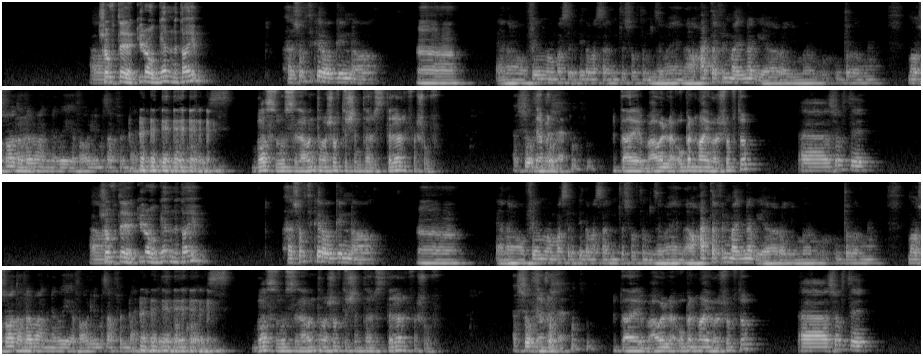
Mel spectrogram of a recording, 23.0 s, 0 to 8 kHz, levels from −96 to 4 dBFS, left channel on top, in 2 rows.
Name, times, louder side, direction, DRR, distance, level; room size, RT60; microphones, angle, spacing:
voice 1, 1.2-2.5 5.2-5.8 11.6-12.1 13.2-14.2 14.6-16.9 18.1-18.5 19.2-20.9, left 3 dB, 80° left, 0.6 m, -31 dB
voice 2, 3.5-4.7 6.2-10.9 11.3-14.3 17.9-18.4 21.4-22.2, right 2 dB, 85° right, 0.8 m, -34 dB
4.6 x 2.4 x 2.6 m
head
